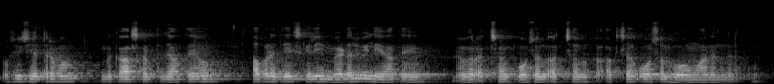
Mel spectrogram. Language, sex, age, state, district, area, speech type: Hindi, male, 18-30, Rajasthan, Bharatpur, rural, spontaneous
